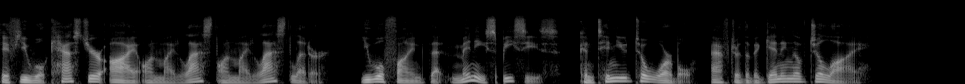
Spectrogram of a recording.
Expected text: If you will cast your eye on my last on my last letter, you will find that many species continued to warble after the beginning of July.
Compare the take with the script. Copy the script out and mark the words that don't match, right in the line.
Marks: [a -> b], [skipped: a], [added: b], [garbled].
If you will cast your eye on my last on my last letter, you will find that many species continued to warble after the beginning of July.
